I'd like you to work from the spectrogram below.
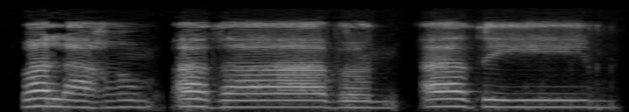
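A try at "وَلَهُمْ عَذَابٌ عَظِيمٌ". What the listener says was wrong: Very nice recitation.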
